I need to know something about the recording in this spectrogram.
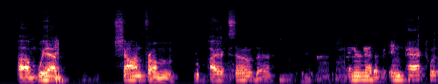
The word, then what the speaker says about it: IXO: portal sean is it do we call it ixo or ixo what's how are you pronouncing it yeah that's usually the first question question people ask me and it's a good one because you won't forget it it's uh it's exo uh it's not a neologism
